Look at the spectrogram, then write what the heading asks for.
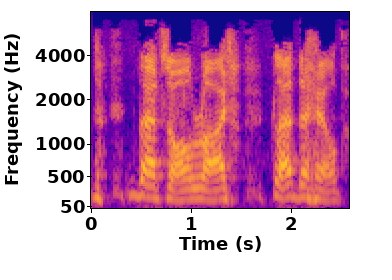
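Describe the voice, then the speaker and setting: An actor playing a fussy, pompous but kindly storybook creature, fluttery and hemming, in an old-time children's radio serial. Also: male voice, fairly high pitch, slow pace, breathy edge. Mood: flustered. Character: fussy, pompous, kindly male toy animal companion. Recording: muffled lo-fi old radio recording.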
